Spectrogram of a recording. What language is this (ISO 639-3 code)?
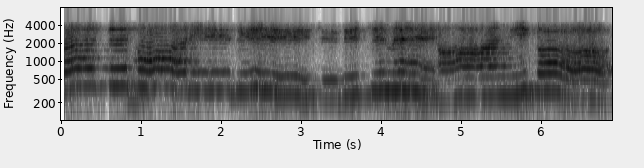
mai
